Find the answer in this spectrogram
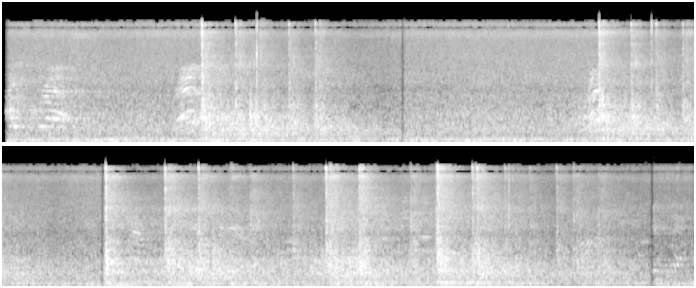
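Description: Diving springboards knocking and rattling several times in an echoing indoor pool hall, the sharpest knock about ten seconds in, with a diver's entry splash and background voices.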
